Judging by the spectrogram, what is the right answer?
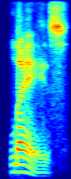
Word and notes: laze: American English

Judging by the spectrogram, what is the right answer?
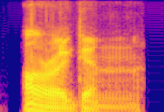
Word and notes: origan: British English

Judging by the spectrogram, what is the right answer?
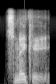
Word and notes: snaky: British English

